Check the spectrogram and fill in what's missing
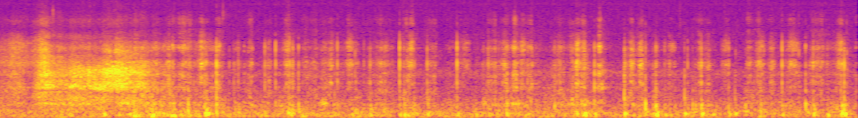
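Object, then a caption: Cardboard eyeshadow palette. Long green nails tap and scratch the pans and case sides of an open cardboard eyeshadow palette. A brighter scratchy swell near the start gives way to a steady run of quick clicks and soft scrapes.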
